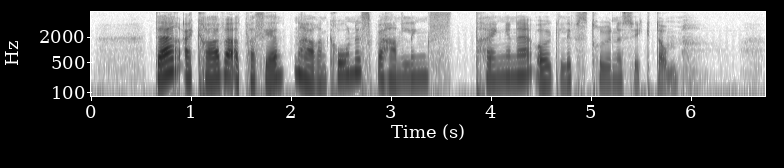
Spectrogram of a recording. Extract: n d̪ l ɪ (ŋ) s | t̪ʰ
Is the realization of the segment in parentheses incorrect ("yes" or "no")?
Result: no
